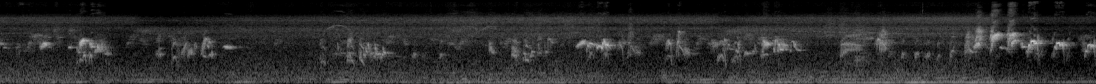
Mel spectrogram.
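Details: Red-whiskered bulbul among three birds singing in competition; many short chirped and whistled notes scattered across the whole stretch, denser bursts near the end, over faint steady background hiss.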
